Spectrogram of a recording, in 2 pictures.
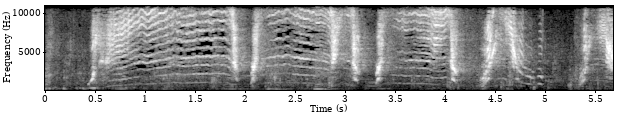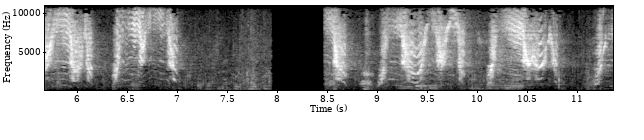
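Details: Shrill, harmonic shrieks from Rainbow the monkey, enraged and defending Lucie against Kachoy: long, wavering high screams first, then quicker choppy bursts, with a brief silent gap partway through.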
